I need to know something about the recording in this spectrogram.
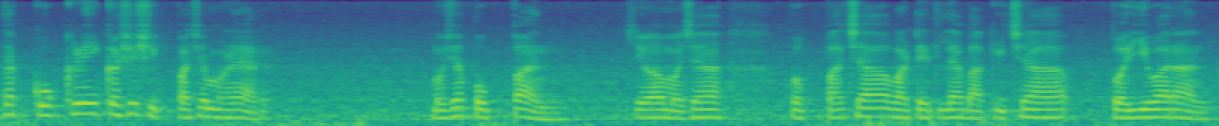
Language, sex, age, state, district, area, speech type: Goan Konkani, male, 18-30, Goa, Ponda, rural, spontaneous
